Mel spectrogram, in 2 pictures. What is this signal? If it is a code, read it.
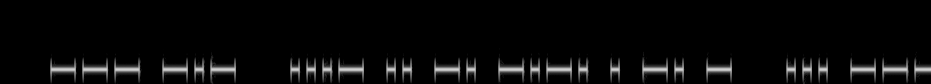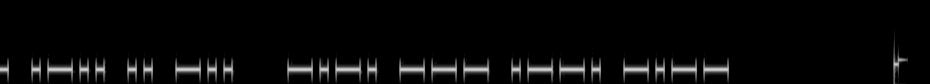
Morse code, heard as a keyed tone, about 16 wpm, 700 Hz. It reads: OK VINCENT SOLID COPY
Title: Practice QSO - Exchange 3 - More Info - 15wpm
